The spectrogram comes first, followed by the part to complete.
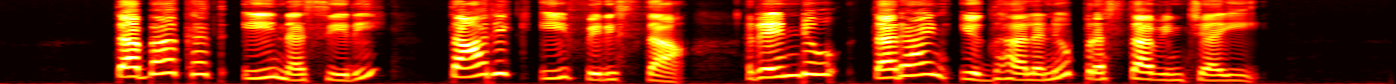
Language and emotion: Telugu, neutral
